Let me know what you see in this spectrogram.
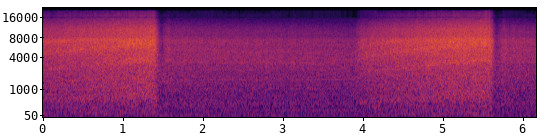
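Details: Steady airy rushing that swells and falls in slow cycles: the normal running sound of a home mechanical ventilator delivering breaths to its user.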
